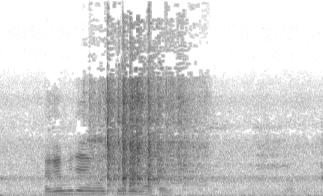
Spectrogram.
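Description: Coins clatter into a metal tray.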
